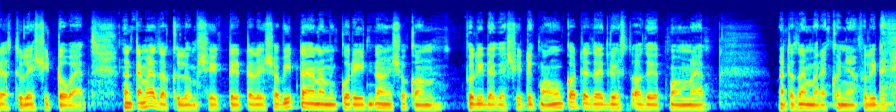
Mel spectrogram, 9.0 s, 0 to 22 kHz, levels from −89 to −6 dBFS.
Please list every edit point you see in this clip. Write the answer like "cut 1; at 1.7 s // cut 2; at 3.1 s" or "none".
none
